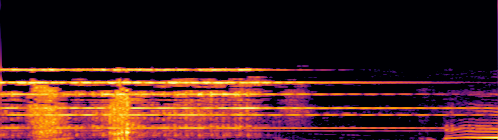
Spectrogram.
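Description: An old-fashioned telephone bell at a ranger headquarters rings loudly in two quick clattering bursts, its metallic tone lingering afterward before a brief vocal sound near the end.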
